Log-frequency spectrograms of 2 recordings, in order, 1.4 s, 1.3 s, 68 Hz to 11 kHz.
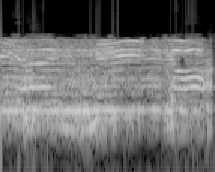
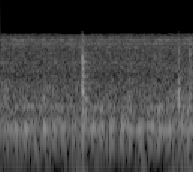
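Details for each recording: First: Symphonic 78 rpm record player with working amp and new 89T cartridge: record playback harsh, buzzy, distorted on every note through the 4-inch speaker; messed-up cone with voice coil drag. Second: Symphonic 78 rpm record player, drive mechanism not yet cleaned or lubricated, running after amplifier repair: even steady low hum with faint light ticks, no rumble or scraping; normal turntable drive.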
